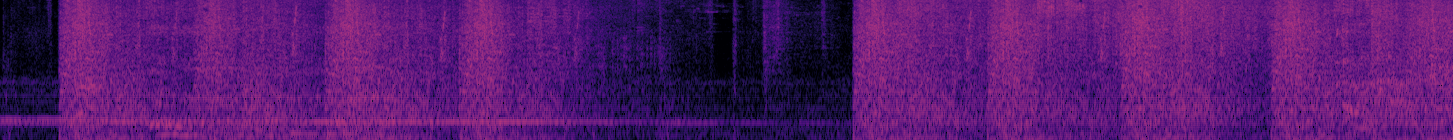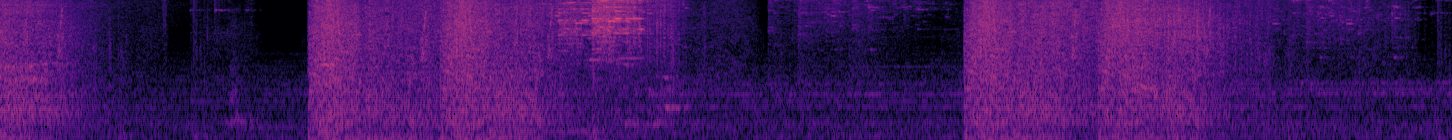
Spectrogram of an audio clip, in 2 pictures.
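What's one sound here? Spells crackle and blast in loud bursts.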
